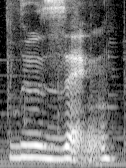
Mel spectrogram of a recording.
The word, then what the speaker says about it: losing: The S in losing is actually pronounced as a Z, losing.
